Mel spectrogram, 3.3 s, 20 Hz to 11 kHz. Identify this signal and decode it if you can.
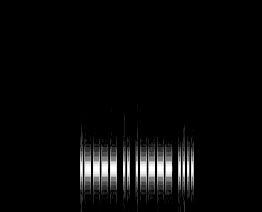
Morse code, heard as a keyed tone, about 46 wpm, 700 Hz. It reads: 1I1H
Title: Four Challenging Letter-Number Combinations 45wpm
